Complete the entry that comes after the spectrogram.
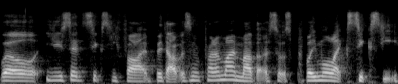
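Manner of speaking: ordinary talk, nothing marked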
